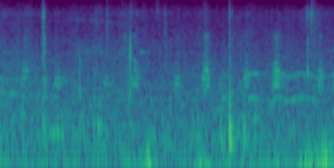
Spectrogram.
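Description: Free-range ducks, including a paired-off drake, quack on a farm near their nesting area in a scattered series of short, nasal calls at moderate distance. The calls are fairly soft over outdoor background noise, with no speech.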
